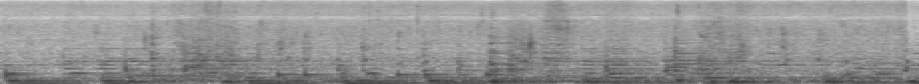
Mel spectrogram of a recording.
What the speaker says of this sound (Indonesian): Kita goreng menggunakan minyak sedang cenderung kecil biar matangnya crispy ya.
